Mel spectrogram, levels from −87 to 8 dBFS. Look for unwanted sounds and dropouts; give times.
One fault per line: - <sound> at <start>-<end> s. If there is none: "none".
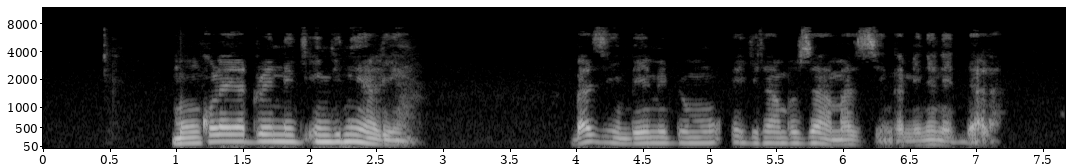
none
